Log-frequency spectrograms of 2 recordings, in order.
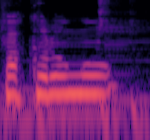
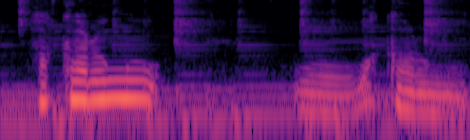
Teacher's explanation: typical of a lot of iwi around the country, pronouncing the WH as f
